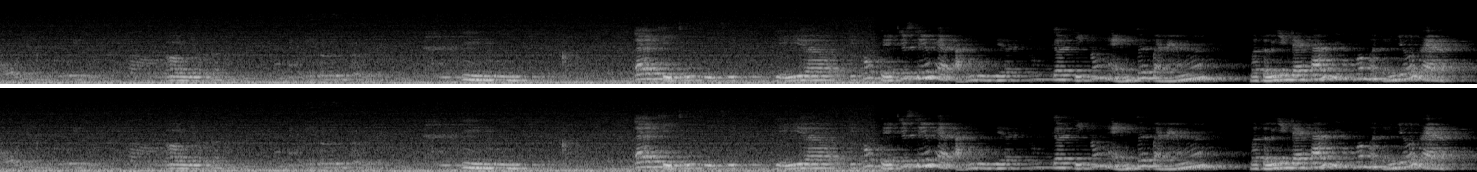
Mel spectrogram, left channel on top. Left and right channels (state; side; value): identical; both; correlation 1.00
